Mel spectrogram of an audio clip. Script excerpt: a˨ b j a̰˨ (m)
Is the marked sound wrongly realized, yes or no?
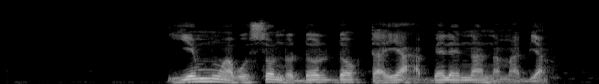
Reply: yes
